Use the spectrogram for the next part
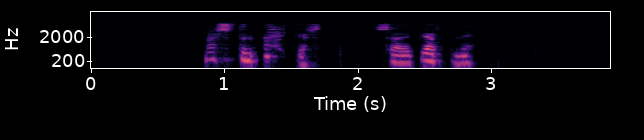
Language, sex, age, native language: Icelandic, female, 30-39, Icelandic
